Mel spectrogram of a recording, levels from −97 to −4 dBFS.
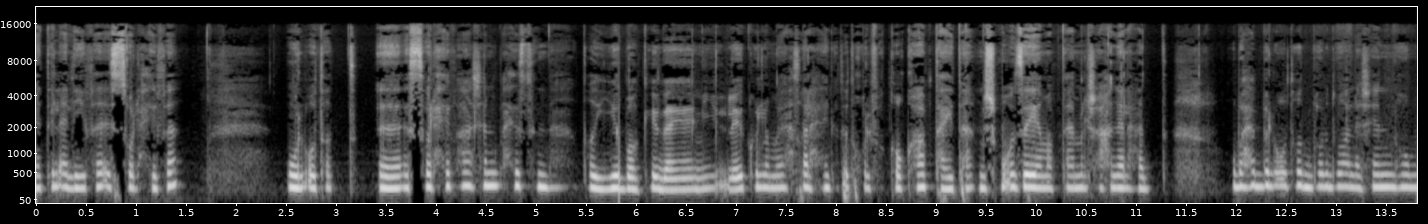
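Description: At 5.83 s, just before "كده يعني اللي هي", an overlap between stream segments trims a few milliseconds at a 2-second segment boundary, causing a tiny skip with no gap of silence.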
